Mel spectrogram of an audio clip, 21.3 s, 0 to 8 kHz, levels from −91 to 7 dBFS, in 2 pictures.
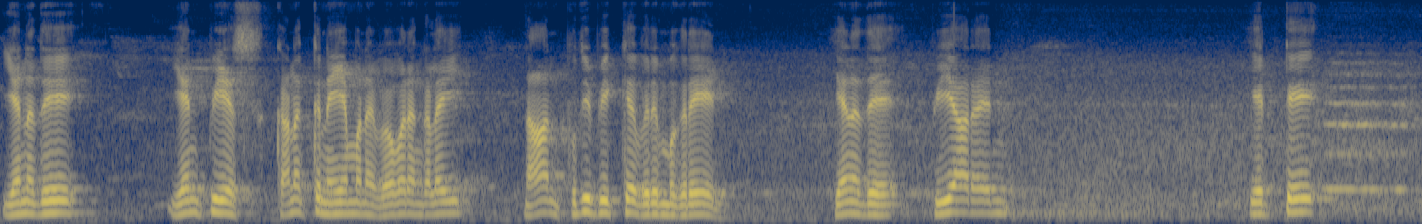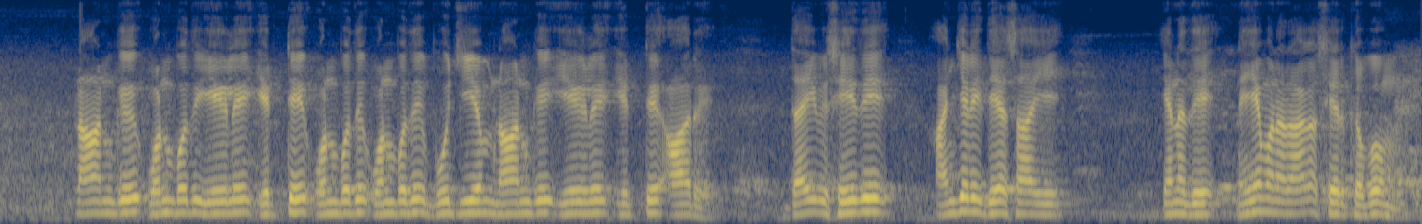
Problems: background sounds at intervals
